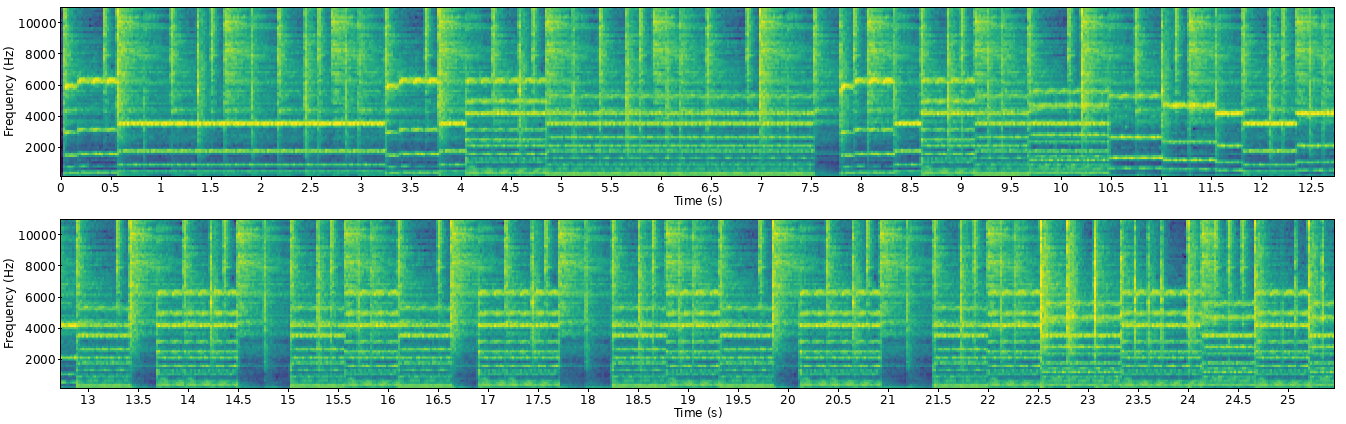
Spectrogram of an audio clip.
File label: Odd Disgusting Jazz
